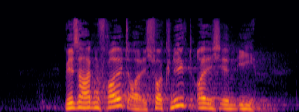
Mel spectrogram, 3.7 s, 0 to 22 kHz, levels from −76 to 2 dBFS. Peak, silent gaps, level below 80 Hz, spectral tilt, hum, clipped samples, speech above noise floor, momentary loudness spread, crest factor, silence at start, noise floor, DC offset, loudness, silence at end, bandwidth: -4 dBFS; none; -64 dBFS; -6 dB/octave; none; under 0.1%; 41 dB; 7 LU; 18 dB; 0.85 s; -62 dBFS; under 0.1%; -21 LUFS; 0.35 s; 11.5 kHz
